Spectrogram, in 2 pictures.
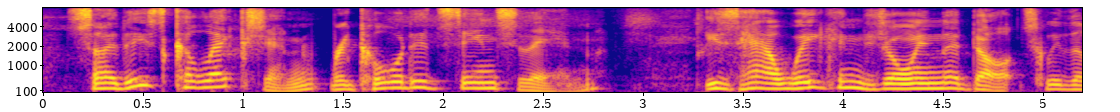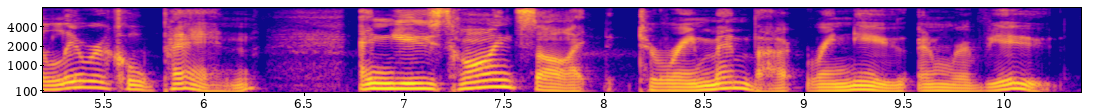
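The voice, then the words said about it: English accent, not Australian. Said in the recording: “You weren't born here, were you, with that accent? ... I was born in England. ... Yorkshire”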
